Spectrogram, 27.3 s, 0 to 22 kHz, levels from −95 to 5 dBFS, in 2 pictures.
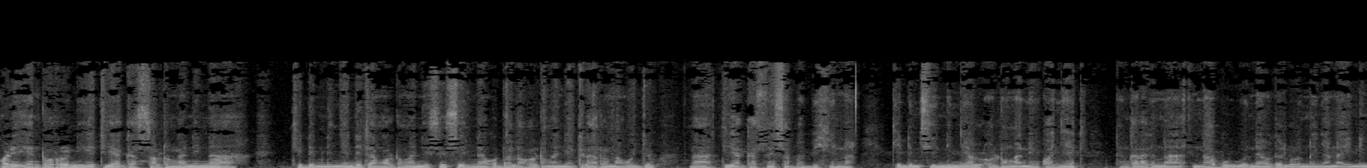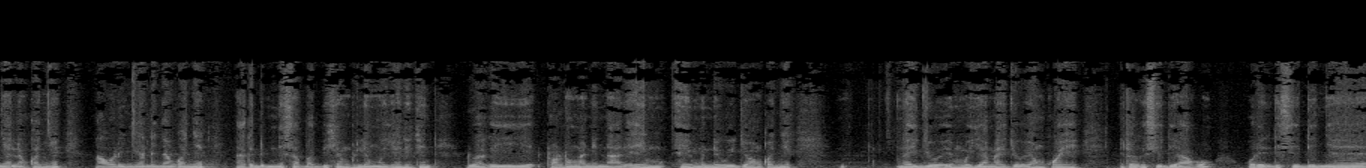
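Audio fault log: Throughout, generation loss: the speech is swirly, hollow and smeared, with blurred attacks. Likely repeated re-encoding, about fifteen passes, fitting AAC near 64 kbit/s.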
